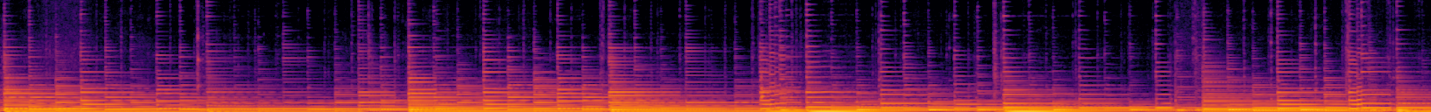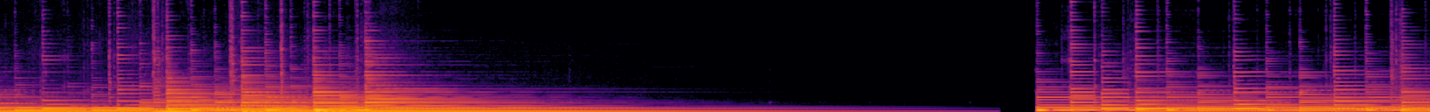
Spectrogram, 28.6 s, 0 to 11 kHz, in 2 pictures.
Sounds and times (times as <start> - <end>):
Acoustic guitar: 0.0 - 23.5, 24.7 - 28.6.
